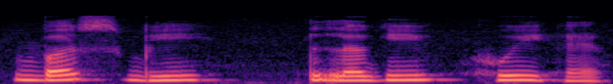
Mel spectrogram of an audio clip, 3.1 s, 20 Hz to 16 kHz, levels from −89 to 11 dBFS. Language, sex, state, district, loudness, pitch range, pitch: Hindi, female, Bihar, Patna, -16 LUFS, 190-205 Hz, 200 Hz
